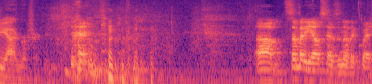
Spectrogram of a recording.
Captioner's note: audience chuckles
